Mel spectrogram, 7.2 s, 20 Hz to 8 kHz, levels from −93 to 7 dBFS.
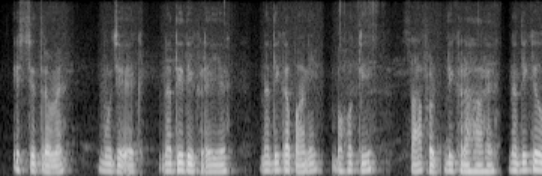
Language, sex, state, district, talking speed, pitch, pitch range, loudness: Hindi, male, Bihar, Kishanganj, 180 wpm, 120 Hz, 110-130 Hz, -18 LUFS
